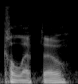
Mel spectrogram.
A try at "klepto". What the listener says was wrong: I like how you added a syllable to the word. Not klepto, klepto.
